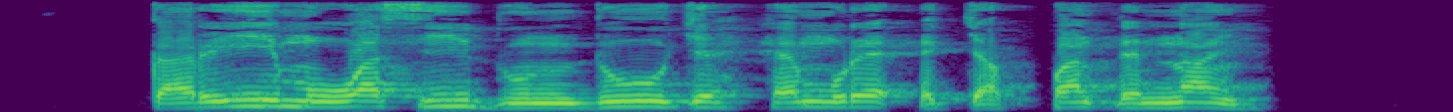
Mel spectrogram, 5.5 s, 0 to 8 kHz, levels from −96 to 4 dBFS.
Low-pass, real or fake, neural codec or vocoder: 7.2 kHz; fake; codec, 16 kHz, 16 kbps, FreqCodec, larger model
